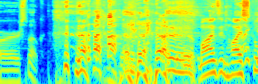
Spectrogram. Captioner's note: all laughing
